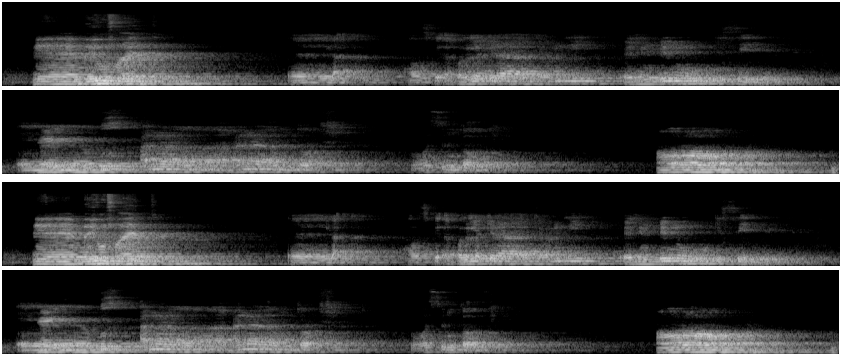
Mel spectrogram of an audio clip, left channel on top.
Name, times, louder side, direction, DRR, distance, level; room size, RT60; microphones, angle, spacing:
voice 1, 0.3-1.5 8.7-9.0 14.9-16.0, equal, 75° right, 0 dB, 1.2 m, -16 dB
voice 2, 2.9-3.4 4.0-5.8 6.2-7.7 8.5-11.7 12.5-13.2, right 1 dB, 50° right, -3 dB, 0.6 m, -21 dB
10.5 x 4.9 x 2.2 m, 2.2 s
head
